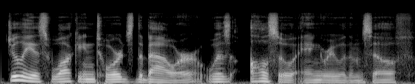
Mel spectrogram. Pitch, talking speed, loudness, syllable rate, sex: 115 Hz, 145 wpm, -19 LUFS, 4.4 syllables/s, male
